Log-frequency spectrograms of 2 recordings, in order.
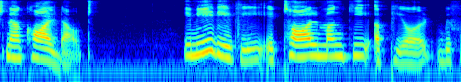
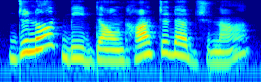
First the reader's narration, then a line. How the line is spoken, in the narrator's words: said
